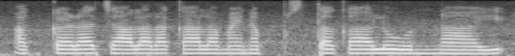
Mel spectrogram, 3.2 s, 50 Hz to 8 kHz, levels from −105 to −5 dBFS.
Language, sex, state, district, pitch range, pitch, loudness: Telugu, female, Telangana, Hyderabad, 195-205 Hz, 200 Hz, -16 LUFS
